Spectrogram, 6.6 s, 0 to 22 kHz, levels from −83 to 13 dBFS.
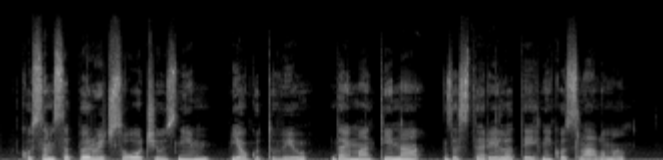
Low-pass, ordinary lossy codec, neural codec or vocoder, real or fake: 19.8 kHz; none; none; real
